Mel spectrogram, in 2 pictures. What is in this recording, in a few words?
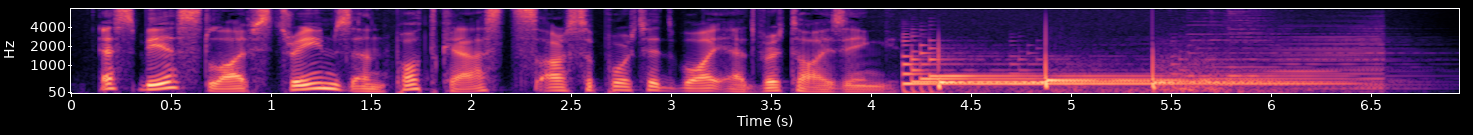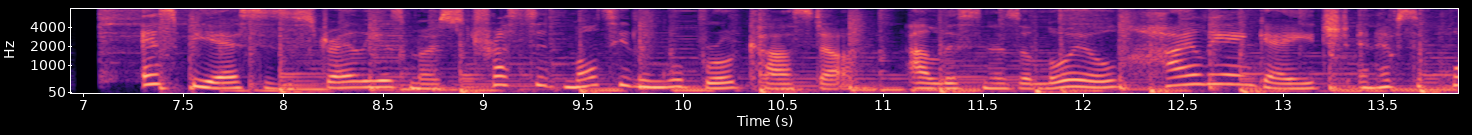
gujarati news bulletin; SBS Gujarati Australian update: 22 April 2025; Listen to the latest Australian news from SBS Gujarati.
